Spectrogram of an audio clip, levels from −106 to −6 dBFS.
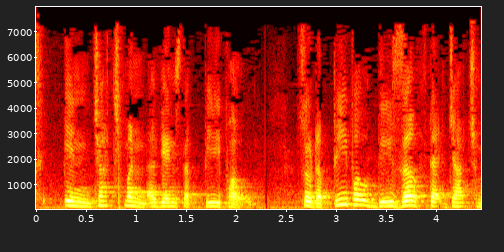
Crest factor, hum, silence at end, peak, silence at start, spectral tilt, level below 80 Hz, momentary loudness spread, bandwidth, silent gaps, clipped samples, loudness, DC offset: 18 dB; none; 0 s; -2 dBFS; 0 s; -7.5 dB/octave; -54 dBFS; 9 LU; 7.6 kHz; none; under 0.1%; -21 LUFS; under 0.1%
